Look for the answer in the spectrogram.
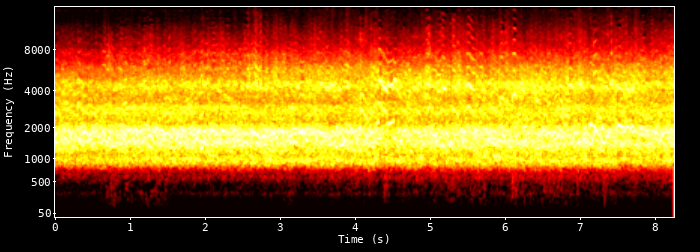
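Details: Huge migrating flock of greater white-fronted, bean, barnacle and pink-footed geese in a swamp during spring, thousands calling at once: steady, loud, crowded honking and yelping forming a seamless din from start to end.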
